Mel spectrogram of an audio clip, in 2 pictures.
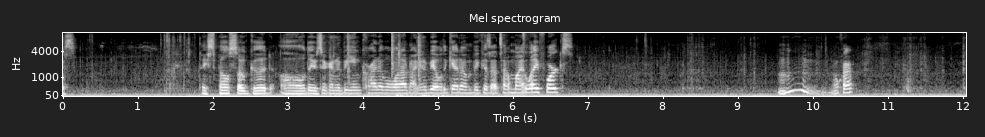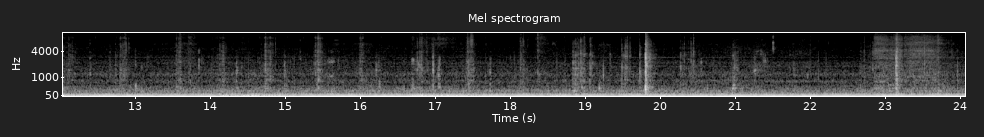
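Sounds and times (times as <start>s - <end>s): chewing and crunching candy: 0.0s - 1.9s, 7.0s - 24.0s
steady low hum: 0.0s - 24.0s.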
